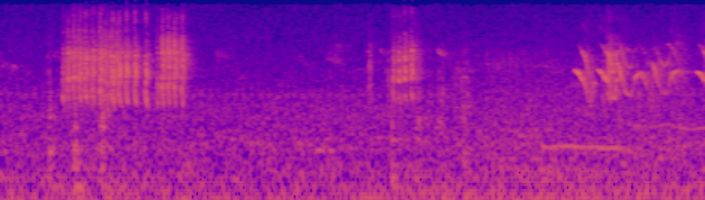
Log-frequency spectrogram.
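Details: Treron calvus, the African green pigeon, feeding on an apple: two rattling, buzzy bursts of fast pulses, then a cluster of quick whistled notes sweeping down and up near the end.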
